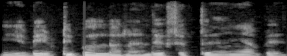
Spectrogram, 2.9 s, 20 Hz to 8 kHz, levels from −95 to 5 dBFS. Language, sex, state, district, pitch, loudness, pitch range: Hindi, male, Chhattisgarh, Raigarh, 125 Hz, -23 LUFS, 115-130 Hz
